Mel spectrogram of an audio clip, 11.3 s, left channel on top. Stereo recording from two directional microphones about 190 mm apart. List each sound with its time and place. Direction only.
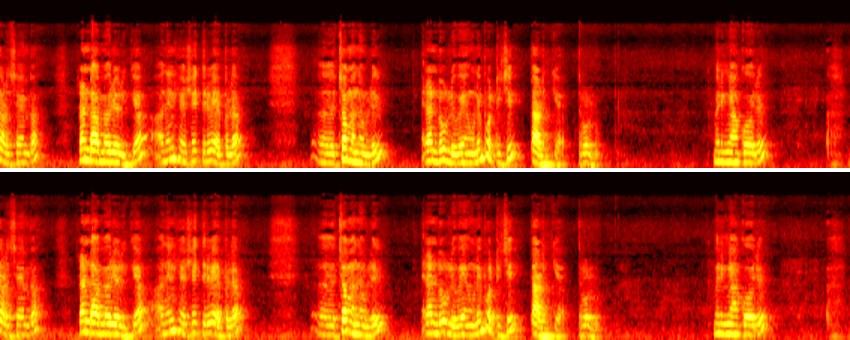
0.0 s speech: 15° left (ahead or behind)
4.2 s speech: 20° left (ahead or behind)
9.5 s speech: 10° left (ahead or behind)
